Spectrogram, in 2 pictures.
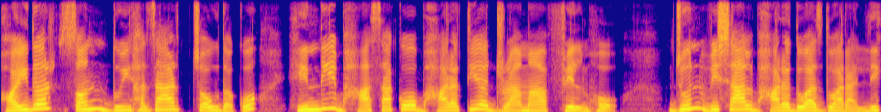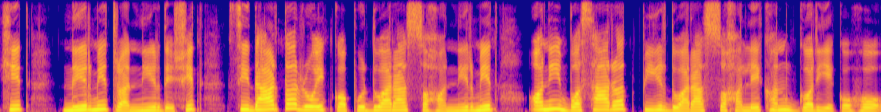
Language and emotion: Nepali, neutral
